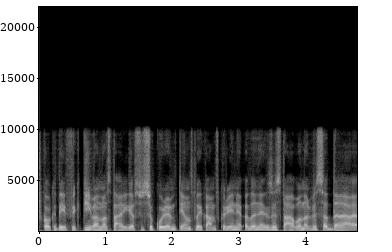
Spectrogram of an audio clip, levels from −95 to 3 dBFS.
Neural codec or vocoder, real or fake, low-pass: autoencoder, 22.05 kHz, a latent of 192 numbers a frame, VITS, trained on many speakers; fake; 9.9 kHz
